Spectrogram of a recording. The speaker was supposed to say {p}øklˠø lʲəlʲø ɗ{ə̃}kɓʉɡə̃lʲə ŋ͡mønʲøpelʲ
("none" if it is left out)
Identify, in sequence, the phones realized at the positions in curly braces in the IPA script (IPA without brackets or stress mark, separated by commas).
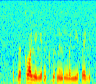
ɓ, ə̃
